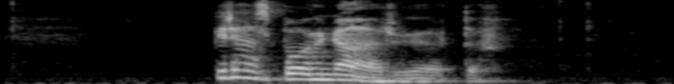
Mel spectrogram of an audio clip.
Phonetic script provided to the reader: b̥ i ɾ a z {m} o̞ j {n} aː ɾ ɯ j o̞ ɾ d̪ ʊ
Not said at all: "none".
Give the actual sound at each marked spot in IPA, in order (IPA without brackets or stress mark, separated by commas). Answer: b, n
